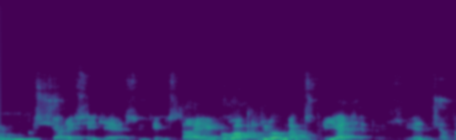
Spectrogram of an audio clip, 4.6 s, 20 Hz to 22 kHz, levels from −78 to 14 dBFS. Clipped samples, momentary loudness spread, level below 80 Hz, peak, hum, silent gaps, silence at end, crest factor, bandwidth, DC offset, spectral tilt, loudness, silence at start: under 0.1%; 15 LU; -72 dBFS; -4 dBFS; none; none; 0.1 s; 22 dB; 10.5 kHz; under 0.1%; -4.5 dB/octave; -26 LUFS; 0 s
